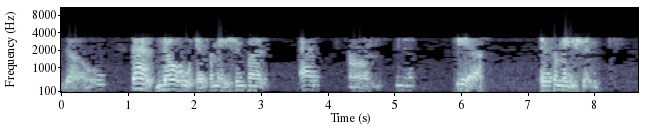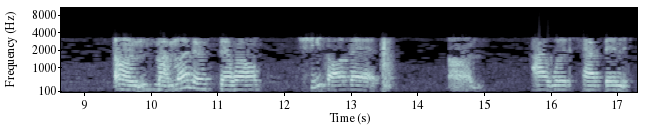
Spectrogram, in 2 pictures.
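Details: Adult woman, real stroke survivor, with aphasia and apraxia of speech after a subarachnoid hemorrhage and stroke; she reports sometimes being unable to think of the word; aphasia and apraxia of speech.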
